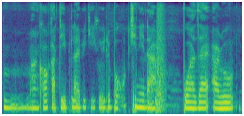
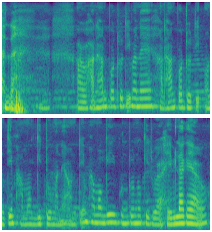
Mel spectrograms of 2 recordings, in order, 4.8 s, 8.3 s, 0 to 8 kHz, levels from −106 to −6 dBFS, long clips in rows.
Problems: constant background noise, continuous background conversations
